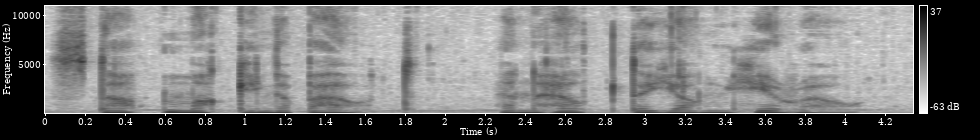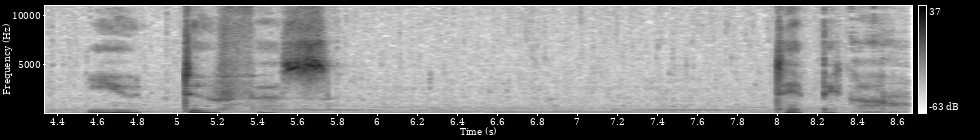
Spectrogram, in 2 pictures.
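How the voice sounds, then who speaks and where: A woman playing a wry, teasing forest witch in a softly whispered ASMR roleplay, with dry, unhurried delivery. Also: lowish voice, steady tone, soft background music. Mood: curious, mocking.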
